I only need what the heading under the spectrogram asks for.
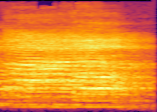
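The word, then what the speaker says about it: تاء: তা। এর উচ্চারণ কোথা থেকে হবে? জিহ্বা এবং উপরের তালু। কোথায়? জিহ্বা আর উপরের তালু। দেখো উপরের তালু লাগাও, জিহ্বাটা ছাড়ো। তা।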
